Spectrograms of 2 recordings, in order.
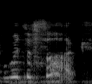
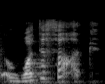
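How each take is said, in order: First: Much higher, stunned disbelief; high incredulous what the fuck. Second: Said in the usual way. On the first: Retold or imitated. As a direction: react like you can't believe your eyes. Shocked at car blocking door.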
